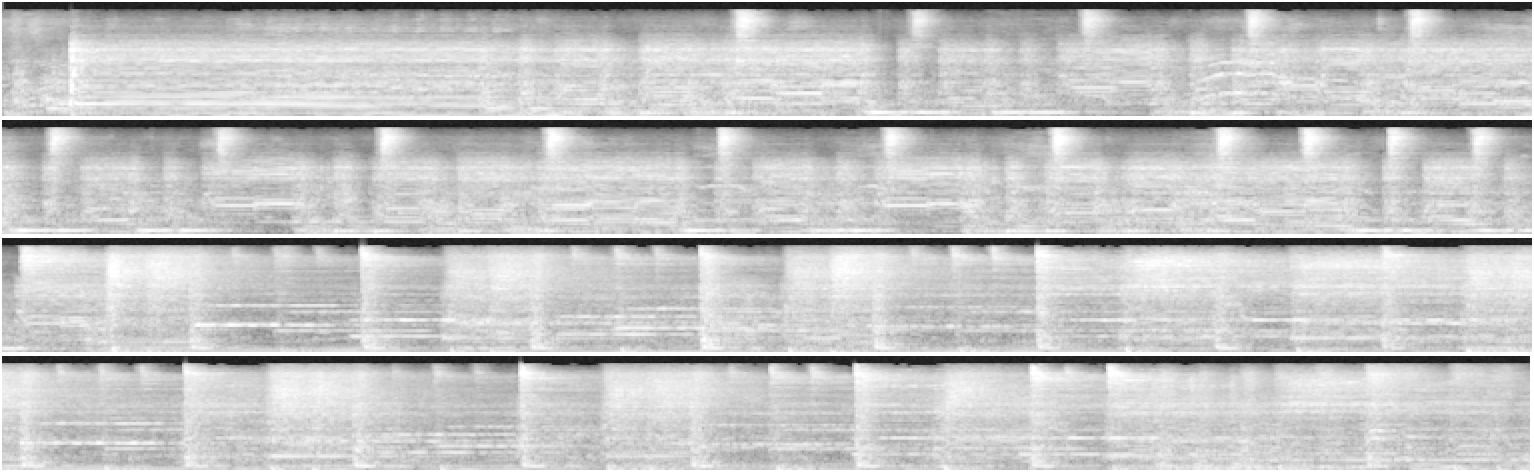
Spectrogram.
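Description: Live rock band with drum kit, electric guitar, keyboards and bass starting a song together, with a steady drum beat throughout. The band comes in abruptly at the start, and the sound fills out with heavier bass about halfway through.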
